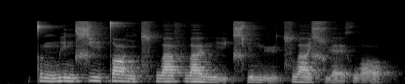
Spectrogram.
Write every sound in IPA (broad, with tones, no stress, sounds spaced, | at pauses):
t̪ ʊ˥˧ ŋ m i˥˧ n ɕ i˥˧ t̪ ɑ˥˩ ŋ t͡sʰ w ä˥ f w a˥˩ ɪ̯ m ḭ˨˩ t͡ɕʰ i˦ m y̰˨˩ t͡s w ä˥˩ ɕ ɥ ɛ̰˨˩ x w ɔ˥˩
